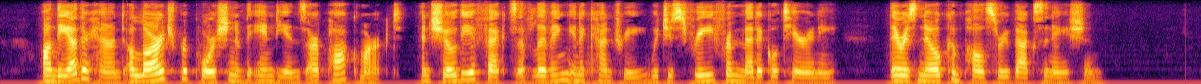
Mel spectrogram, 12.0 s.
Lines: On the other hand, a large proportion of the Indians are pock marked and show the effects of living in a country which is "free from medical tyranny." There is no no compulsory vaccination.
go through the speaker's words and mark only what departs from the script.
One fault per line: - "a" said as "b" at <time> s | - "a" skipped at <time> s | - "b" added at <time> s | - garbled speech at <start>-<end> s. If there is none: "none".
- "no" skipped at 9.4 s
